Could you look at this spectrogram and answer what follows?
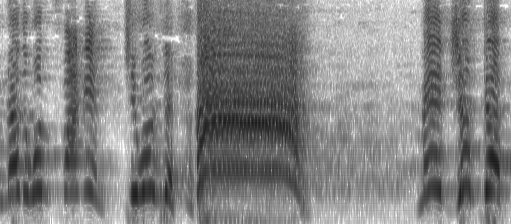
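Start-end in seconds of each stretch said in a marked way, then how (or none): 2.0-3.1 shocked scream. Acted. Wife screams at discovery.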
